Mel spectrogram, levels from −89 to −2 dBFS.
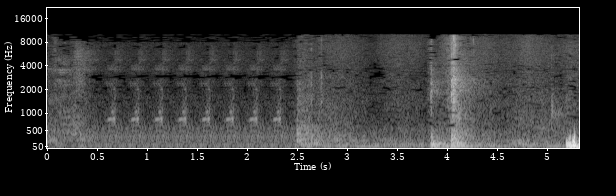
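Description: From the start and all the way through, the sound is washy and ringing, with a hiss that swells and fades along with the signal, and nothing is present above 10.1 kHz. The damage is plainly audible. This is likely WMA compression at a low bitrate, one that fits roughly 32 kbps. The transform encoder spreads its quantisation noise over tens of milliseconds and drops weaker components, which leaves the smeared, breathing texture and the hard top-end cut-off.

From 0.68 s to 2.50 s, a fragment of about 0.24 s repeats exactly and back to back, eight times over, so the sound stutters in place like a stuck record. This broken-record loop likely comes from a stall in the player, encoder or stream, which kept resending the last piece it held. Whatever should have played during those 1.8 seconds is missing.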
